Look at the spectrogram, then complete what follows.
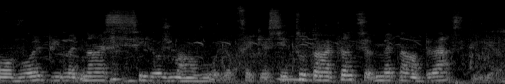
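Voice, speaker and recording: With a Quebec accent, a woman speaks at a fairly slow pace over noticeable background noise and audible room echo. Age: 60s. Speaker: public speaker. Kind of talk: group sharing circle.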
